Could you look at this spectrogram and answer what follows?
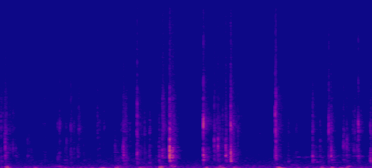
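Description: Fingers tap out text on a computer keyboard while coding an HTML and CSS web page, with close, irregular clicks in quick bursts and short pauses, no talking.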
